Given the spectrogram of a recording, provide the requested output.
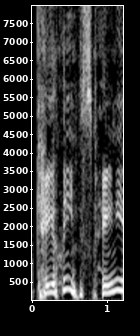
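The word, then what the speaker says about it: Cailee Spaeny: Kaylee Spany is her name. I'm looking at the pronunciation guide and that is exactly what it is.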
